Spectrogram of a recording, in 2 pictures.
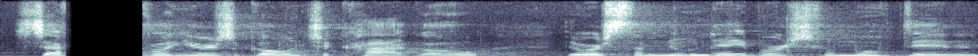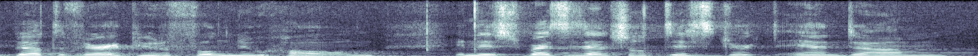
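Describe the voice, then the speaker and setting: A woman's voice: a little high, a little mellow, lightly acted. A woman playing an earnest audience member on an old radio show, telling a dramatic tale in careful detail. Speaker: audience contestant telling a story. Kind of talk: 1950s radio acting, storytelling. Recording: reverberant hall.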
